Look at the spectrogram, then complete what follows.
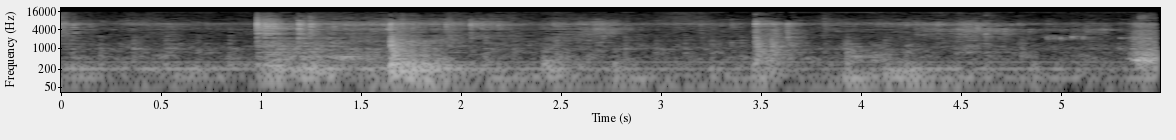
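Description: Wire-mesh spider strainer knocking and scraping against a metal kadai as fried murukku is lifted out of hot oil, with three sharp clinks about one, two and three and a half seconds in. Under it is a faint steady sizzle: the oil's bubbling has died down, the sign that the murukku is fried through and ready to take out.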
